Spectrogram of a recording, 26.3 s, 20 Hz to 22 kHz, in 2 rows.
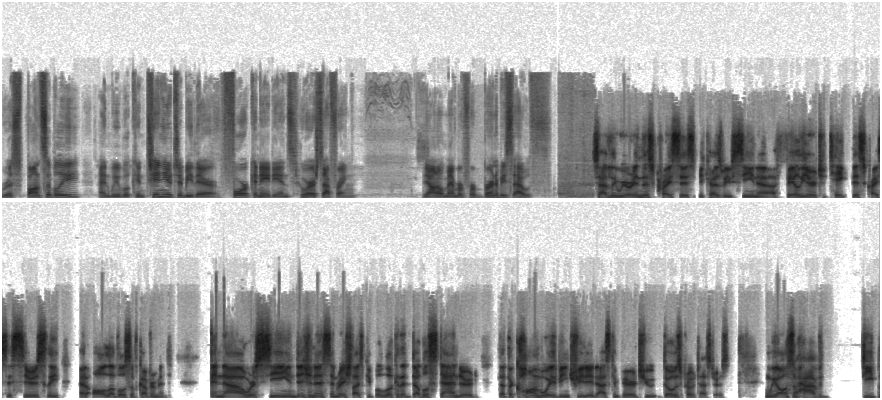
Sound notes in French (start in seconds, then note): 14.3 voix de l'interprète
